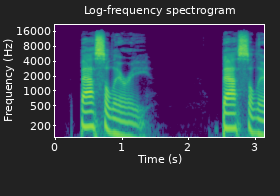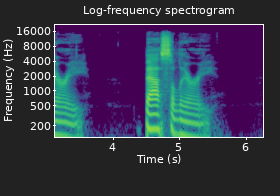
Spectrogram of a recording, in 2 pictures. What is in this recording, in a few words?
"bacillary", pronunciation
